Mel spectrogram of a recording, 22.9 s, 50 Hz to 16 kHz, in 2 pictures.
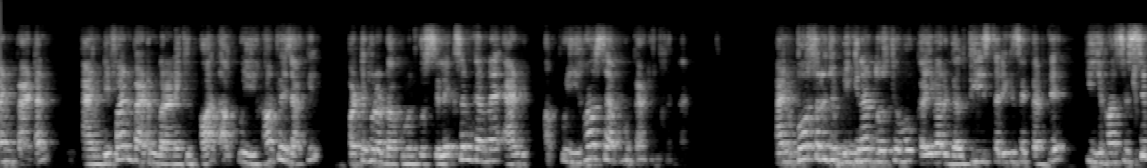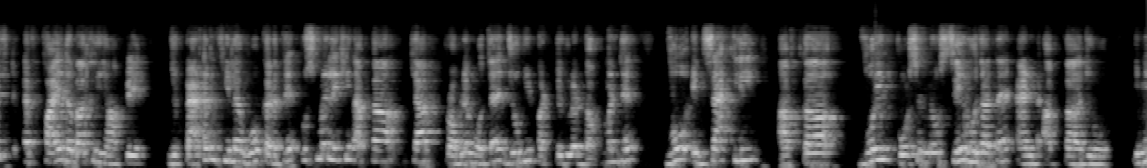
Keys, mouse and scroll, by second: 0.8 click, 2.5 v, 2.7 click, 3.5 w, 4.1 click, 9.6 click, 12.0 shift+F5, 13.4 click.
